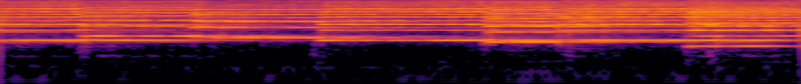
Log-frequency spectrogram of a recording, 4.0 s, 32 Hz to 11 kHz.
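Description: Instrumental passage of a 1958 slow-waltz dance-band record: a keyboard instrument plays a slow melody of held single high notes, with lower notes coming in near the end.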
